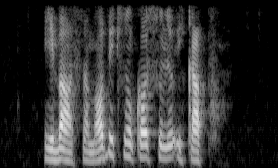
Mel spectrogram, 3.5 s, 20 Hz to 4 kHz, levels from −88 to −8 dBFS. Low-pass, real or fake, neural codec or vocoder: 3.6 kHz; real; none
